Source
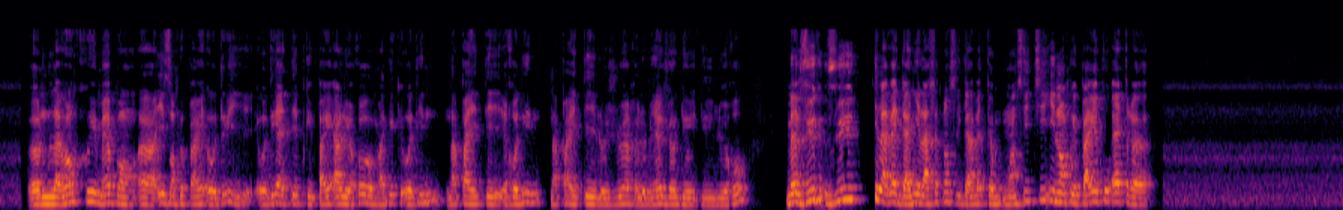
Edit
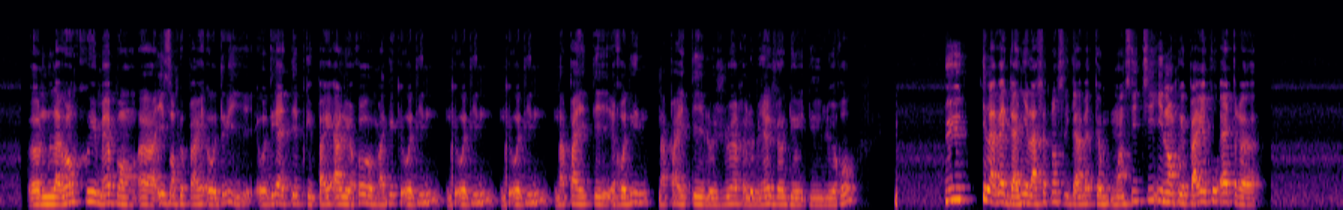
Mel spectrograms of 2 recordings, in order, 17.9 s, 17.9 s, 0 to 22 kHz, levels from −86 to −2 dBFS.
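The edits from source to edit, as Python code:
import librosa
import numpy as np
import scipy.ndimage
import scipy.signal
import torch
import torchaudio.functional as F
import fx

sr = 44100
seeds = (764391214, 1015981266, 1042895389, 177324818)

y = fx.edit(x, sr, fx.repeat(start_s=5.31, length_s=0.72, count=3),
    fx.room_tone_fill(start_s=10.52, length_s=0.64), tone=tone)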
